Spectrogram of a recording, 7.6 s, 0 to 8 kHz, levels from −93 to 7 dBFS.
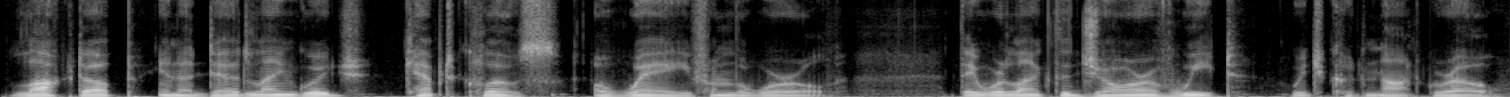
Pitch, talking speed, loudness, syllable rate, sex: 100 Hz, 185 wpm, -18 LUFS, 4.6 syllables/s, male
